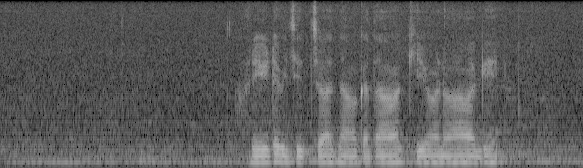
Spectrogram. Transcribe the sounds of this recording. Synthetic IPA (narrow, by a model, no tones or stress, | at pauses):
haɾiːʈəʋit͡ɕit̪t͡ʃɐʋat̪naʋəkat̪aːʋakːijəʋənəʋaːʋaɡeː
